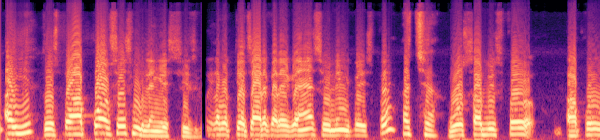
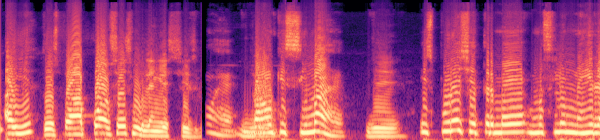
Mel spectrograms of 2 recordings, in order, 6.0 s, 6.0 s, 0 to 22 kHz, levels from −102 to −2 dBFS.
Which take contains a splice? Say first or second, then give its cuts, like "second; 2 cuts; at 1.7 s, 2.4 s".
second; 1 cut; at 2.1 s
